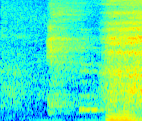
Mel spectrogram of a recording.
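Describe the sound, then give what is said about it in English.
A person takes a deep breath: a long, breathy rush of air that builds in loudness over about a second and ends with a fuller, voiced tone. “Let's take a deep breath.”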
